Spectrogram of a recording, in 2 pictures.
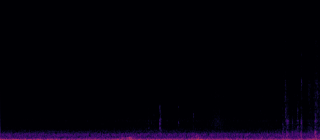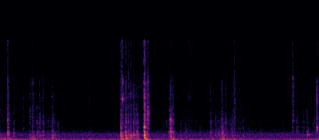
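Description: Rummaging around a car's seats for a missing car key: small clicks, then a cluster of sharp rattling knocks about four and a half seconds in, over a low steady rumble.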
